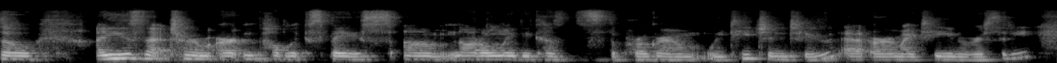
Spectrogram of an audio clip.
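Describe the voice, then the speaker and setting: A woman with a Canadian accent and a plain, everyday voice speaks at a fairly quick pace and a fairly low pitch, her intonation fairly even but her loudness swinging widely. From Canada. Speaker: academic panelist. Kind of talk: panel discussion.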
